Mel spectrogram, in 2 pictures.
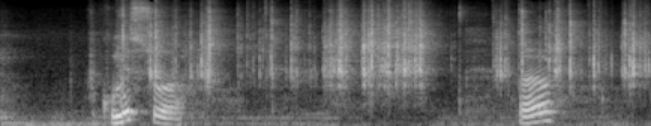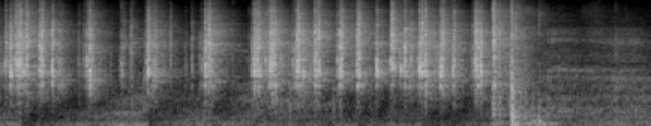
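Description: A puzzle cube clicks rapidly as hands turn its sides.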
